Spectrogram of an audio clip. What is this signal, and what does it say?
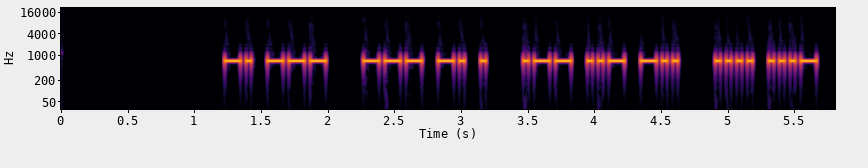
Morse code, heard as a keyed tone, about 32 wpm, 700 Hz. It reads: NO ONE WUD HV
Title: Sentences from Top 300 Words and Abbreviations 30wpm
